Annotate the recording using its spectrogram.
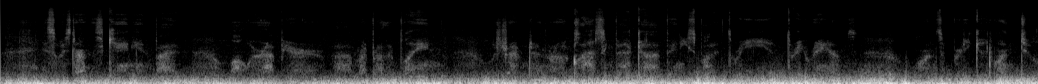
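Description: Hushed, whispered speech over a heavy, steady low rumble.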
